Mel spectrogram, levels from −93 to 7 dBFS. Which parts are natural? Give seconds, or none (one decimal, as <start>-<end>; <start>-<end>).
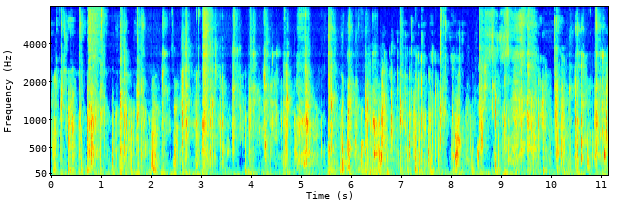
0.0-1.8; 6.6-10.3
